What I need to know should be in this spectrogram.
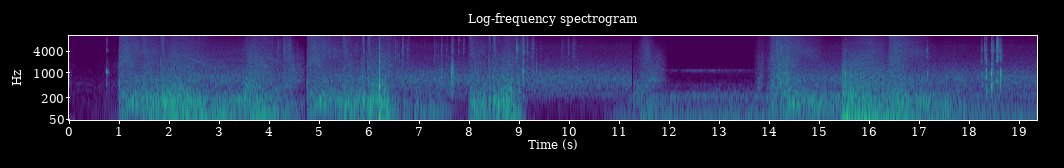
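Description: A jetpack thruster roars in bursts.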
